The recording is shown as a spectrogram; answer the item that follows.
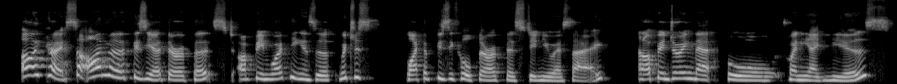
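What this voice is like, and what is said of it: Distinct Australian accent. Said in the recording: “it's such a distinct accent, right?”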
